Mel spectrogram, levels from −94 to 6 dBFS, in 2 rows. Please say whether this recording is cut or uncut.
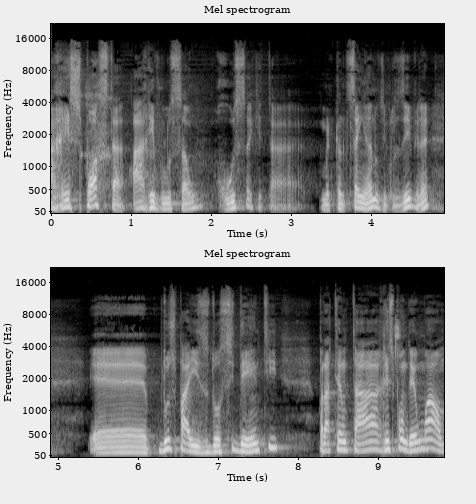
uncut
